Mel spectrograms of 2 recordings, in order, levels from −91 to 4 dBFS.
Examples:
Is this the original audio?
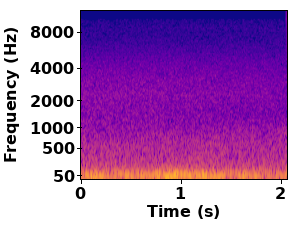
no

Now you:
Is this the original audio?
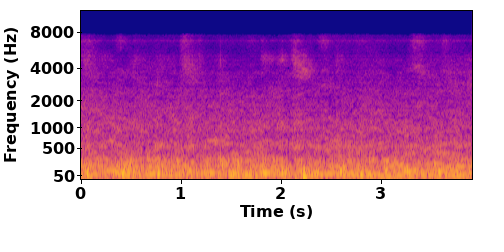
no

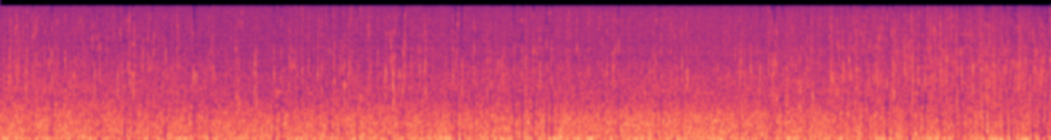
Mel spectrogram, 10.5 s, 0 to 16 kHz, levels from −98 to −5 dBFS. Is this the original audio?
yes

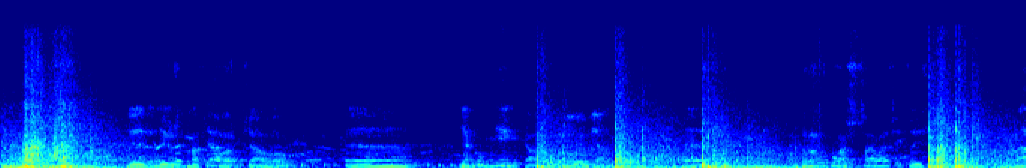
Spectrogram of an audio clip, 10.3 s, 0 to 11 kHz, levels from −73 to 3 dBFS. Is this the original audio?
no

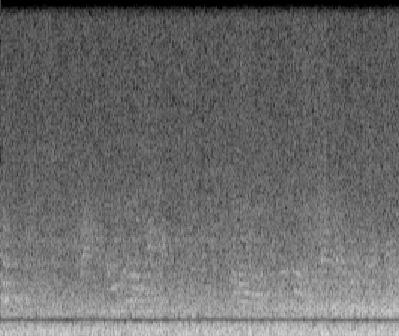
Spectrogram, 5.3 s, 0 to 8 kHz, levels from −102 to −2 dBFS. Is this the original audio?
no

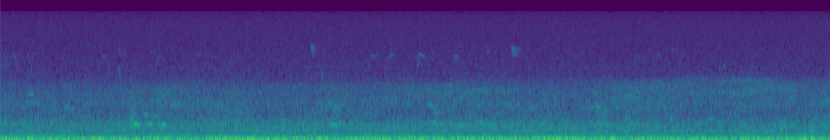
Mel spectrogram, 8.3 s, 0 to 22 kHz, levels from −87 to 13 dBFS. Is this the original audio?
yes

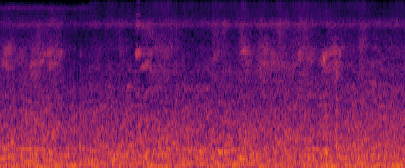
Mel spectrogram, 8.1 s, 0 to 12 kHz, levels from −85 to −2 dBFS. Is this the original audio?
no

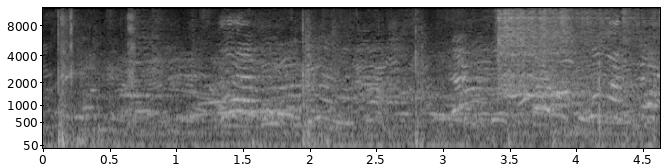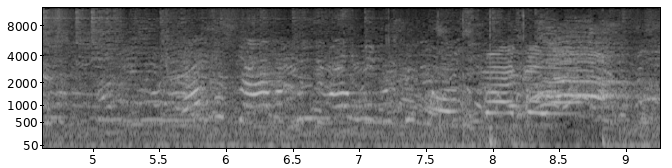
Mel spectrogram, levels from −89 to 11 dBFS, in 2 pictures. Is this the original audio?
yes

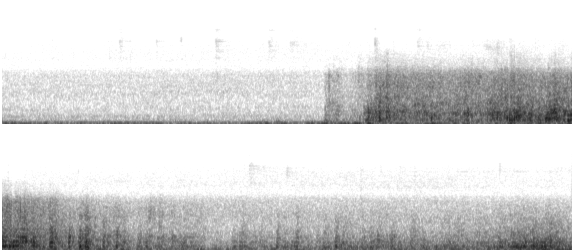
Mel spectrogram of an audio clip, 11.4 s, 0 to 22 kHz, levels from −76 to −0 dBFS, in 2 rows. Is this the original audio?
no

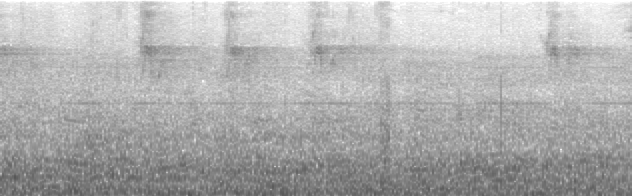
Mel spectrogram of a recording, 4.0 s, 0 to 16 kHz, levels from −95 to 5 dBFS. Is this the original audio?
yes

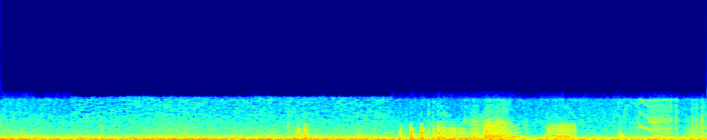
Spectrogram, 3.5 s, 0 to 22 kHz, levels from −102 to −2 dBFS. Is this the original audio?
yes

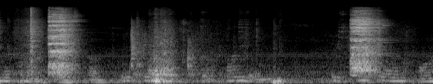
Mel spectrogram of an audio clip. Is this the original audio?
yes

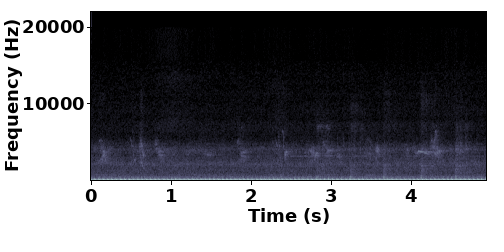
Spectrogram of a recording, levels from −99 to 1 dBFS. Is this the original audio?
yes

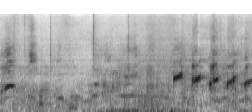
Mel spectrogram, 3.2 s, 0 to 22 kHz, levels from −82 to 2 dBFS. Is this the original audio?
no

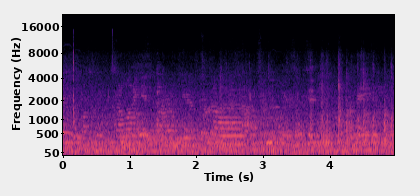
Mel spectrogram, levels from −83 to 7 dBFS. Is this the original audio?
yes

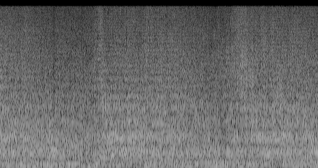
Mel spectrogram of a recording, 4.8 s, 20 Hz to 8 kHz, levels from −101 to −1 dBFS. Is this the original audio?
yes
